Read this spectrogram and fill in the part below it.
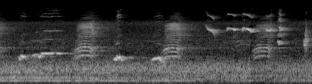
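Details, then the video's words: Singing male pied butcherbird on a veranda mixing mimicry of other Australian birds into its song: short mellow whistles repeated between rasping harmonic chatters, then thin high squeaky notes, over a low steady hum and hiss. "Mimicry of the pied butcherbird"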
